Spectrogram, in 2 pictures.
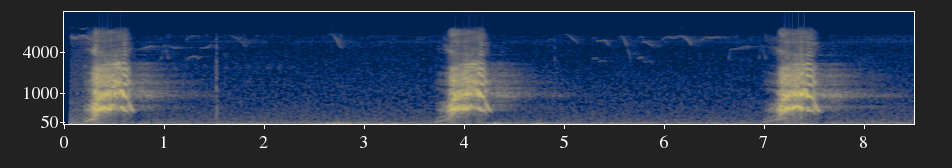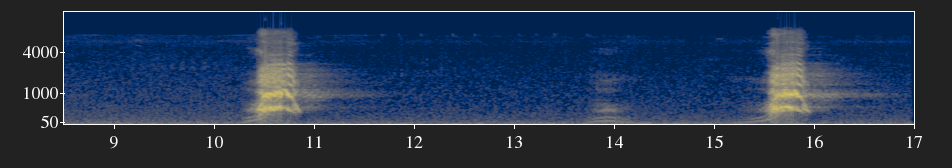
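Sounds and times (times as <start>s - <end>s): wolf barking: 0.2s - 1.0s, 3.8s - 4.6s, 7.1s - 8.0s, 10.4s - 11.2s, 15.4s - 16.4s
faint bird chirps: 4.9s - 7.2s.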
